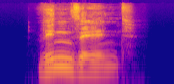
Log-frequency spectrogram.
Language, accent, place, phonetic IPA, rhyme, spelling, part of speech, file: German, Germany, Berlin, [ˈvɪnzl̩nt], -ɪnzl̩nt, winselnd, verb, De-winselnd.ogg
- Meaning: present participle of winseln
